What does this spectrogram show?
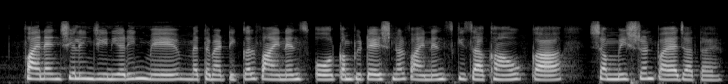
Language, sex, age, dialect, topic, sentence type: Hindi, female, 18-24, Marwari Dhudhari, banking, statement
